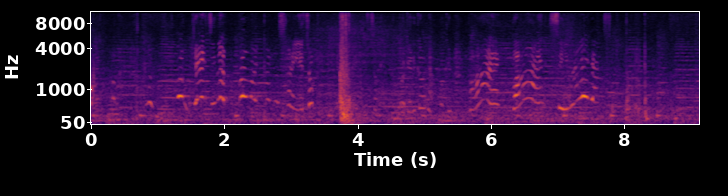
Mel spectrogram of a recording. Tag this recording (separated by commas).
Speech, Music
